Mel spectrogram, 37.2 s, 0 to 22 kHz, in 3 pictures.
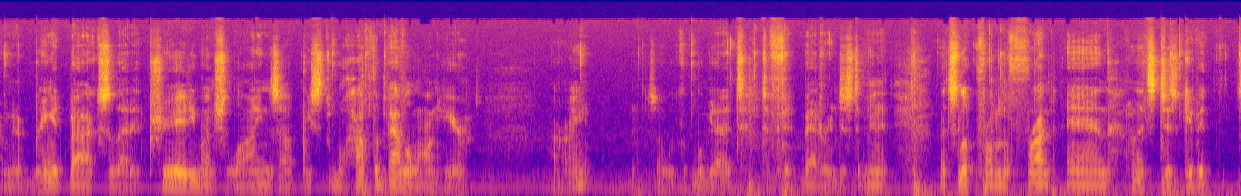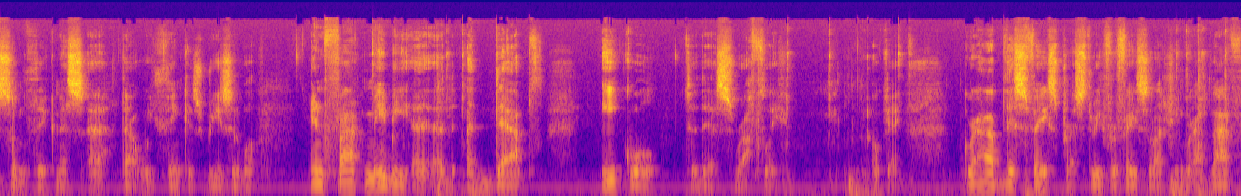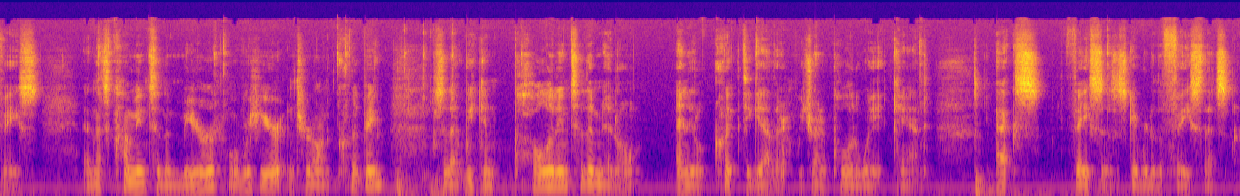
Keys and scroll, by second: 9.1 KP_1, 11.6 e, 20.9 alt+a, 22.6 3, 34.6 x.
